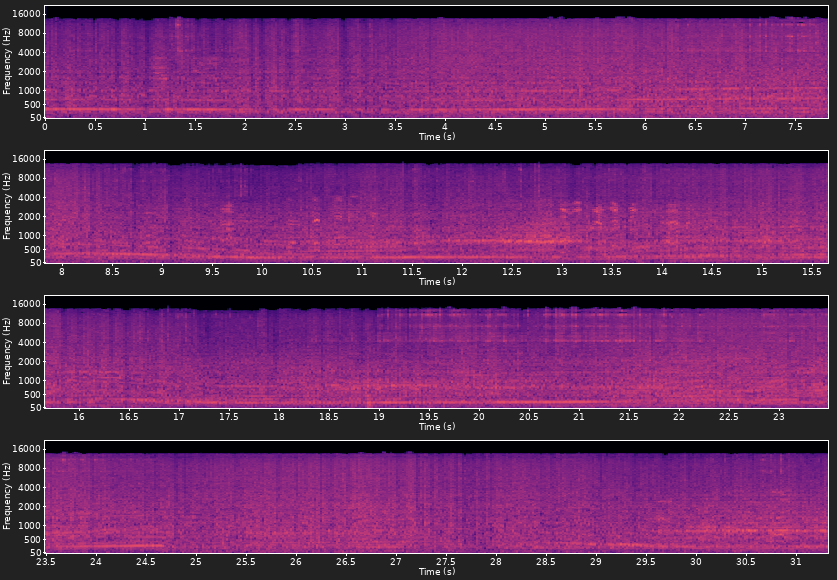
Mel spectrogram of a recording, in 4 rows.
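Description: Porsche 930 Turbo's air-cooled turbocharged flat-six running hard at track speed, heard from inside the cabin. The engine note holds steady, then falls in pitch three times, about nine seconds in, around seventeen seconds and near the end, and climbs again in between.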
